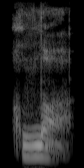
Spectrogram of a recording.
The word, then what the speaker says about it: Allah: is an obligation to leave the name of Allah in its original form as it is pronounced Allah this is because the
